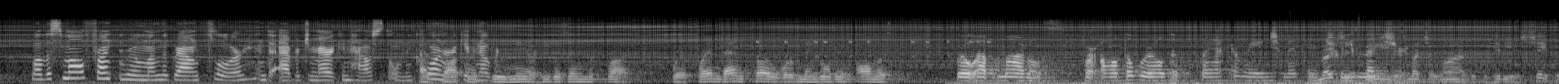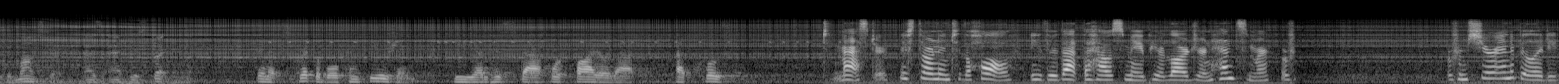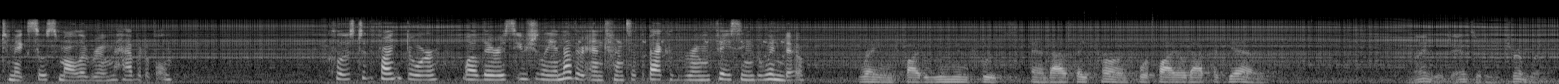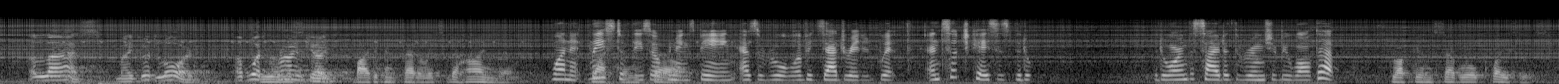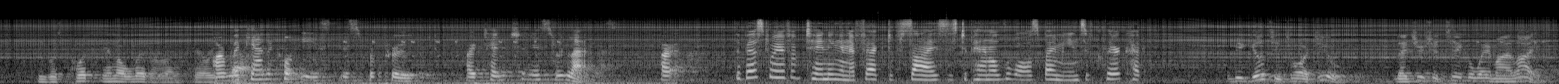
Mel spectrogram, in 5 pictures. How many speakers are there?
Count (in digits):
4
